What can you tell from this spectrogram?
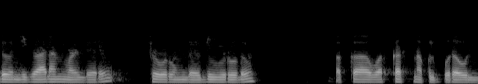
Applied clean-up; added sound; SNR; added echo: neural mask model DeepFilterNet 3.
